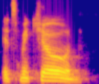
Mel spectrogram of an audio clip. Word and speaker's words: McKeown: It's McKeown, but don't worry too much about it.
